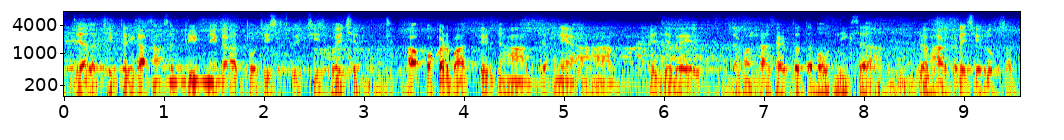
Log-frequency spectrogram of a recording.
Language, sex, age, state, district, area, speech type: Maithili, male, 60+, Bihar, Purnia, rural, spontaneous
